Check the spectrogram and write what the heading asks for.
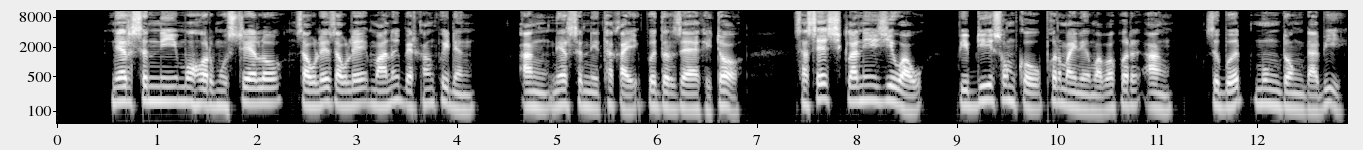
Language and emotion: Bodo, neutral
